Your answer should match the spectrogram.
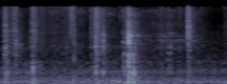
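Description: Tarot cards being shuffled by hand: a handful of separate sharp clicks and snaps of the cards.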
